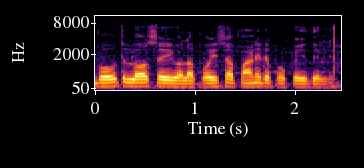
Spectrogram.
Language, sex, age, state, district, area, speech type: Odia, male, 30-45, Odisha, Rayagada, rural, spontaneous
